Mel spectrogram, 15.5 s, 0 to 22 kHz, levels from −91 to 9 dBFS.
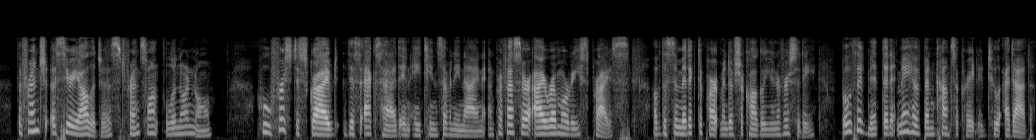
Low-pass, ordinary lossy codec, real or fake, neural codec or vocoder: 7.2 kHz; Opus, 64 kbps; fake; vocoder, 44.1 kHz, 128 mel bands, Pupu-Vocoder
